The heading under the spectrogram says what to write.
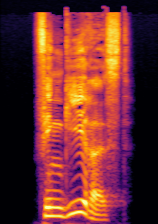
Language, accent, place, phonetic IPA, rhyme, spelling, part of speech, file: German, Germany, Berlin, [fɪŋˈɡiːʁəst], -iːʁəst, fingierest, verb, De-fingierest.ogg
- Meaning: second-person singular subjunctive I of fingieren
